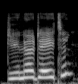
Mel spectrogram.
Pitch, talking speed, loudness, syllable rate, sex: 335 Hz, 305 wpm, -13 LUFS, 8.6 syllables/s, female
